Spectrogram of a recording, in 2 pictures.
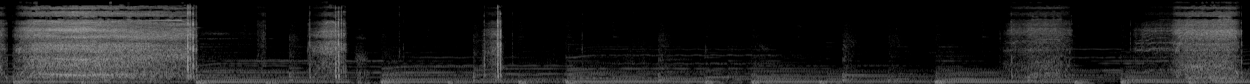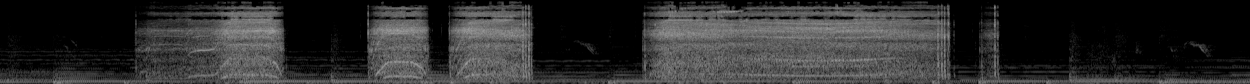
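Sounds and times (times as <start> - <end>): power drill boring into wood: 0.0 - 2.1, 3.0 - 3.6, 4.8 - 5.2, 10.0 - 12.5, 13.9 - 15.4, 16.2 - 17.8, 18.9 - 22.6
background music: 0.0 - 25.0.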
